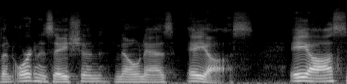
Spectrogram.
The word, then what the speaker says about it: ELLAS: ELLAS IS THE SPANISH PRONUNCIATION FOR THE ACRONYM ELLAS, THAT ACRONYM STANDS FOR EMBRACING LATINA LEADERSHIP ALLIANCES.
